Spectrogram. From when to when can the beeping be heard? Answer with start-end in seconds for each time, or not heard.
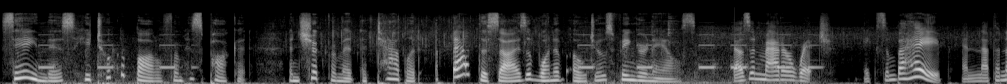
0.3-2.0, 5.8-8.2.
